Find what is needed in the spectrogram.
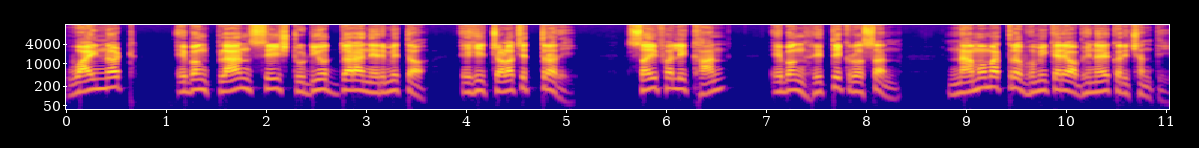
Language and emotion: Odia, neutral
